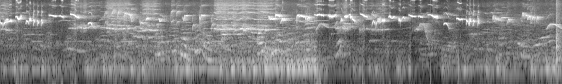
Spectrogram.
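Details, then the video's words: Magpie-robin song used as a lure to provoke other magpie-robins into singing: a busy mix of harsh squawks and high whistled notes, with a low steady hum underneath throughout. "Kacer mana yang gak mau gacor, buka ekor, bongkar emosi dengan pancingan kacer ini"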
